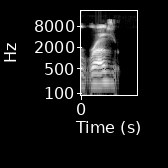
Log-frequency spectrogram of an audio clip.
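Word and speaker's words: Raz: Yes, I was going to say you mentioned Joseph Rez, and uh, is it Roz or Rez? Joseph Rez. – I've heard both.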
